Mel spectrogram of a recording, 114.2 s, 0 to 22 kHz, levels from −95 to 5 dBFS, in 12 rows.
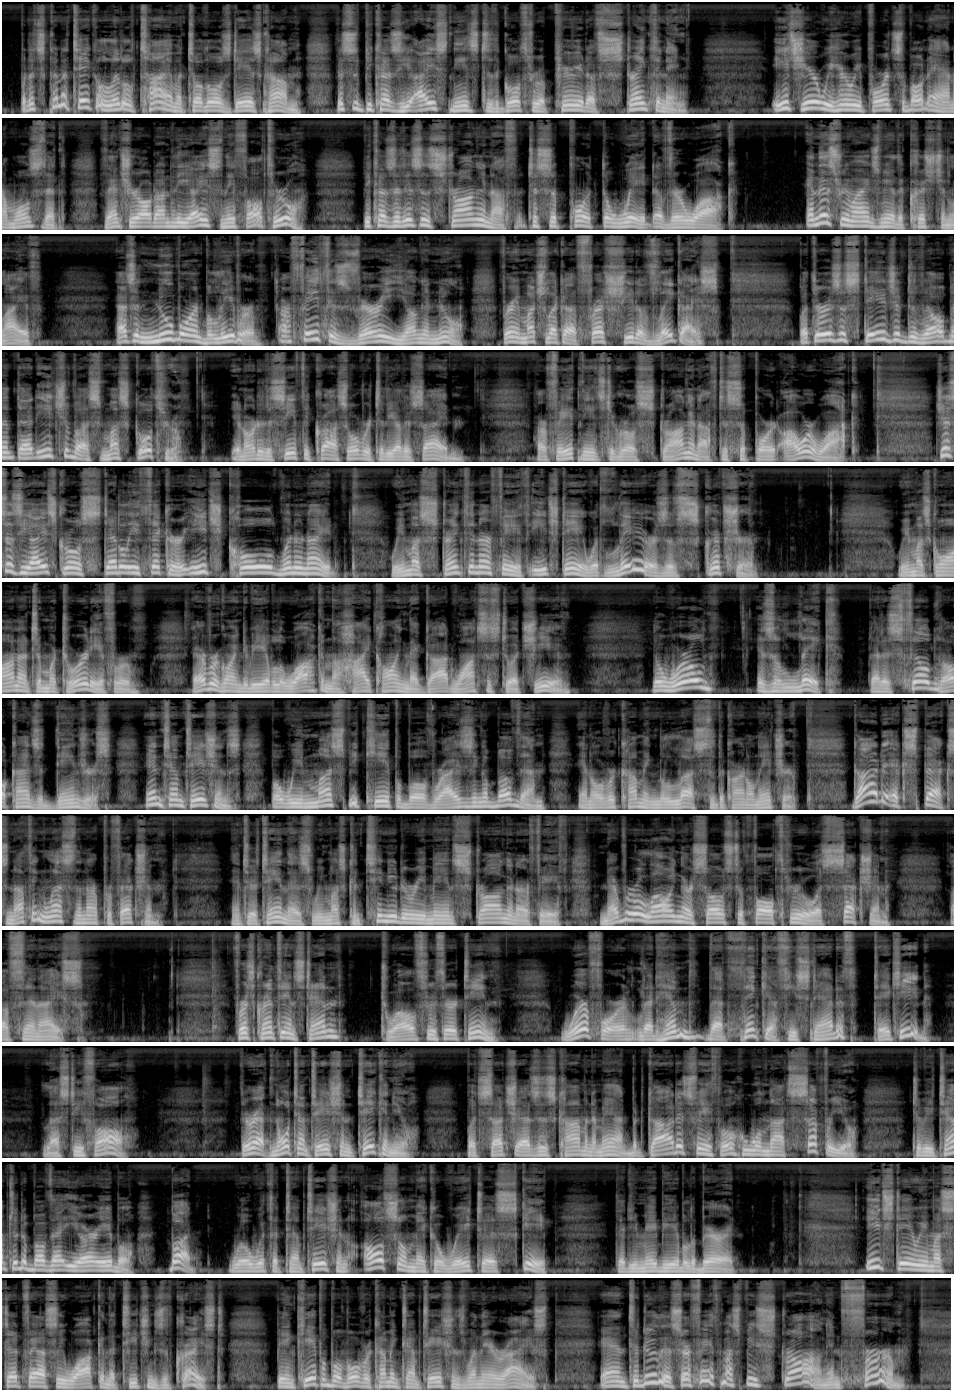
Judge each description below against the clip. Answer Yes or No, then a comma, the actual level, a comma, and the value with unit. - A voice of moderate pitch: Yes, medium, 145 Hz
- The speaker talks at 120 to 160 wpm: No, average, 170 wpm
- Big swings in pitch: Yes, wide, 7.0 semitones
